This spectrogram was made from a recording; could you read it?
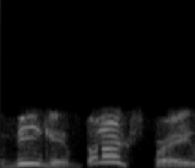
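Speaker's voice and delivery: very high, shocked, incredulous outburst.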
